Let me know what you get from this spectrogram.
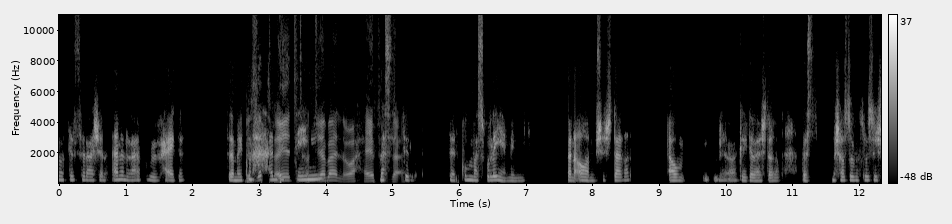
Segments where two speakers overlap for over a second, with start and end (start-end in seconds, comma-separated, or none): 2.8-4.0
